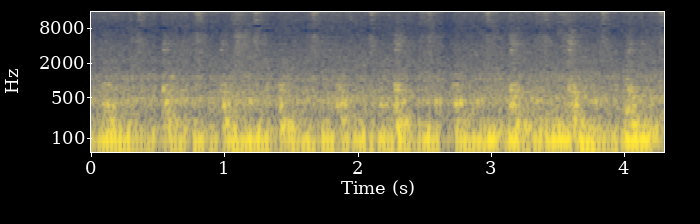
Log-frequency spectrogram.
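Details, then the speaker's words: Nebulizer compressor running during a clinical skills-lab inhalation therapy demonstration on an adult male patient wearing a face mask and breathing normally: a steady low mechanical hum with a faint rattling pulse. "bisa kita Nyalakan mesinnya Ya silakan bernafas seperti biasa saja Pak"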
